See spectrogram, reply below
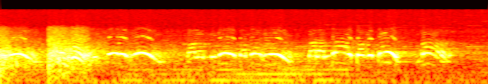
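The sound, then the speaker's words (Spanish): A loud firecracker blast set off by protesting miners bursts out near the start amid a street protest of miners and cotton growers, followed by continuous shouting and chanting voices from the crowd. “Vámonos, los algodoneros aplaudiendo los petardos de los mineros.”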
